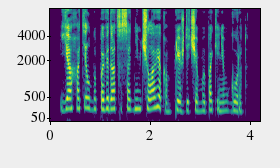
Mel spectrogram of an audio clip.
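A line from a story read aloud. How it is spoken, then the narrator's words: Sharp declaration. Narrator (Russian): резко заявил Даил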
